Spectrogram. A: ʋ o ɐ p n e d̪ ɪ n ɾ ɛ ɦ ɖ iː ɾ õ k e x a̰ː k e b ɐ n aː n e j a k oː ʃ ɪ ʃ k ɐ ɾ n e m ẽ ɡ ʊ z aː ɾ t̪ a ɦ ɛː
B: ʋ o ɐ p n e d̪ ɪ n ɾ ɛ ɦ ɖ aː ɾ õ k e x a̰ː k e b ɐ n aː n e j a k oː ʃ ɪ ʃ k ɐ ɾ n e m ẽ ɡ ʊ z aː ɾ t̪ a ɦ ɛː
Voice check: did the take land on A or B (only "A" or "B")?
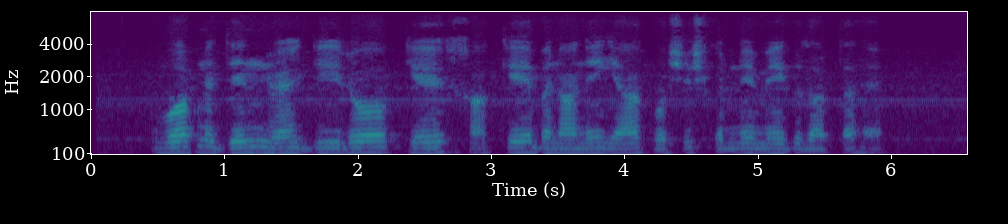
A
